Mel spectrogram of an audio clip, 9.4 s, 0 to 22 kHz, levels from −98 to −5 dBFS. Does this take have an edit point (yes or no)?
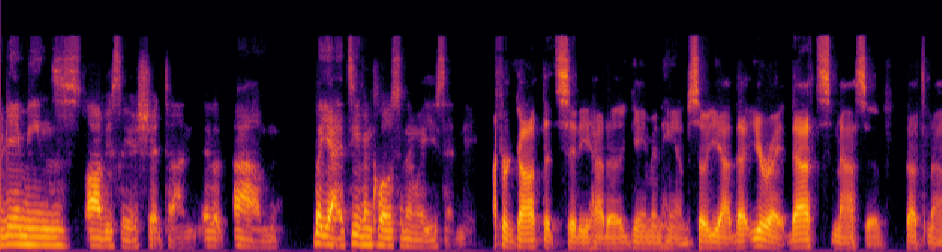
yes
